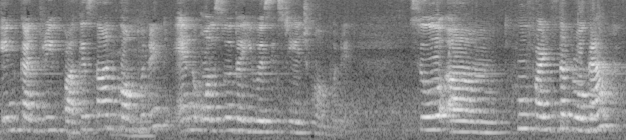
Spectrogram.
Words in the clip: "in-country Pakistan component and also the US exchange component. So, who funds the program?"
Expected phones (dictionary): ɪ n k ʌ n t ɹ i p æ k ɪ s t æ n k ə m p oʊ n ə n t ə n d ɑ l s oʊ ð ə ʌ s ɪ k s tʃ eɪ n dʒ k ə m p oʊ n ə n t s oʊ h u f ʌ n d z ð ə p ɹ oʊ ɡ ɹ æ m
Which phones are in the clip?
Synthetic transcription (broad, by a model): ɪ n k ʌ n t ɹ i p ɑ k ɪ s t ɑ n k ə m p oʊ n ə n t ə n d ɑ l s oʊ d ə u s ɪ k s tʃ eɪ dʒ k ə m p oʊ n ə n t s oʊ h u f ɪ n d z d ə p ɹ oʊ ɡ ɹ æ m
